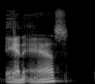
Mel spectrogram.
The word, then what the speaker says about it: Anas: Don't know how to pronounce it. – Anas. – A-N-A-S.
